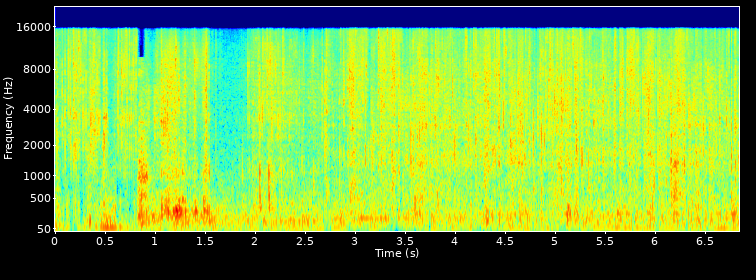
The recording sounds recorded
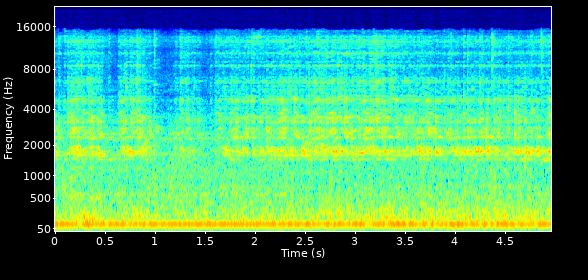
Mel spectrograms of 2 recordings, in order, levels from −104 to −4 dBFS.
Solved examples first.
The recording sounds recorded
